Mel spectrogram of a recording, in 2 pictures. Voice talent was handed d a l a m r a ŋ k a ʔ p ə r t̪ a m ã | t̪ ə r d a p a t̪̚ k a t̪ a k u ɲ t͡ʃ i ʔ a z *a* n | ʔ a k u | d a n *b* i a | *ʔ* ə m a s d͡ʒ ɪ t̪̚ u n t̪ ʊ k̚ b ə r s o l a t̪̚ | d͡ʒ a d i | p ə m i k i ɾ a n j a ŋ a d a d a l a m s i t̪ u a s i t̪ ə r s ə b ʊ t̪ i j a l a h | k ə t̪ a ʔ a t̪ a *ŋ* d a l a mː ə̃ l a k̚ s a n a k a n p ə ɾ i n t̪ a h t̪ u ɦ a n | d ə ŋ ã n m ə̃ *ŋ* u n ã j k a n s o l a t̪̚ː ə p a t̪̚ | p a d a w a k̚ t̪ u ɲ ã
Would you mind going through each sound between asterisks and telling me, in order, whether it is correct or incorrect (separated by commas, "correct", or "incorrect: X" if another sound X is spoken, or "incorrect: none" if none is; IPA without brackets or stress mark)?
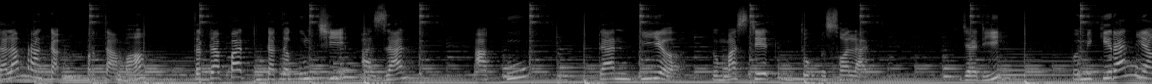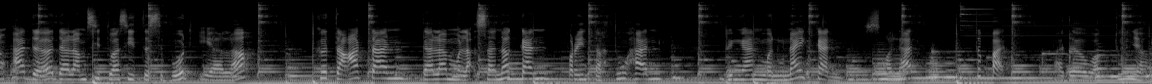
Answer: correct, incorrect: d, incorrect: k, incorrect: n, incorrect: n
